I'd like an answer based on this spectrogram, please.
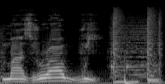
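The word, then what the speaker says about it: Mazraoui: Now the proper pronunciation of the name is Mazrai.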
